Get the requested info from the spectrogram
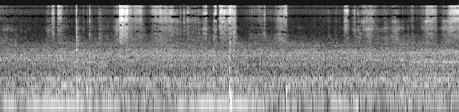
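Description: Pages of a thick watercolor sketchbook being handled and turned: faint, brief paper rustles and rubs over a low room hum, with a small tap about halfway through.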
